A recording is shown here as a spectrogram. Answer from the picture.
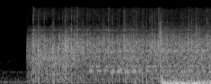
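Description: Fireworks crackling densely; the crackle starts suddenly about a quarter second in, and a deep rumble joins about a second and a half in. Music plays underneath.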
